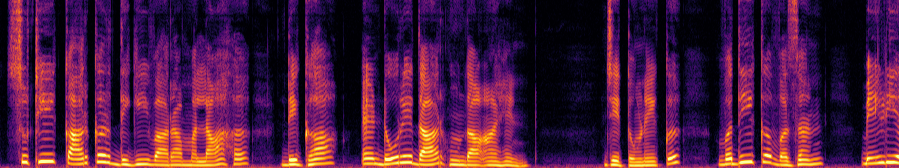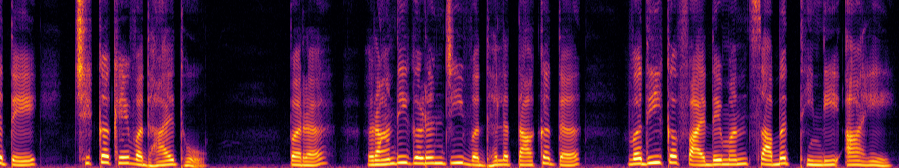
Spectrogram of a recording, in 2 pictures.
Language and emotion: Sindhi, neutral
